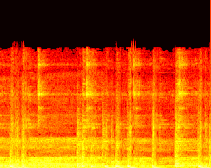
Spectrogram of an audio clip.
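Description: Hadrah percussion: a darbuka played in a quick rhythm of sharp strokes and deep bass thumps, with frame drums, under chanted singing.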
